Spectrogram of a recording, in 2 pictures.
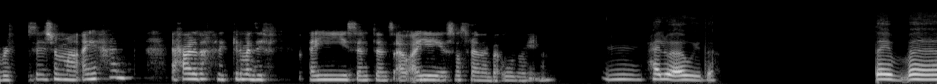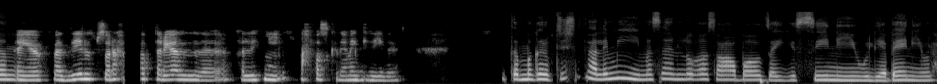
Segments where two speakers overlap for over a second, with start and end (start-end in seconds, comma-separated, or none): none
